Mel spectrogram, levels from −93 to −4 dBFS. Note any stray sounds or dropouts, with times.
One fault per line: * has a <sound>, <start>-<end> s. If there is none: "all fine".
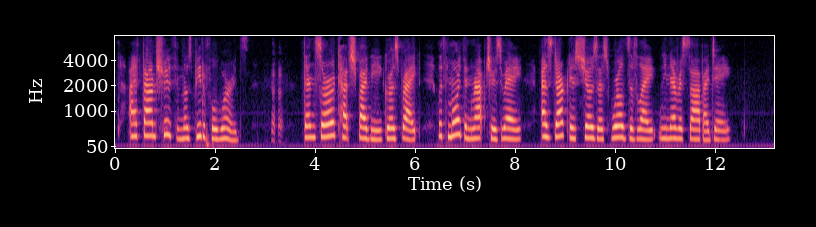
* has a laugh, 3.1-3.4 s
